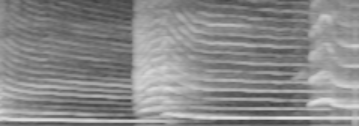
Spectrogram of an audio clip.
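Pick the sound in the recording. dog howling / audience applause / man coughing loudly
dog howling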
